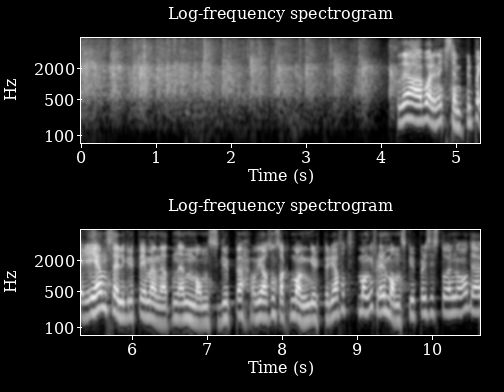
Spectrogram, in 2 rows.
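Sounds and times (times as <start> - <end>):
audience applause: 0.0 - 4.3
speech: 4.2 - 10.6.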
